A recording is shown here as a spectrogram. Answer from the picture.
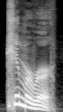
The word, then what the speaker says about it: Kimmerer: Her name is Robin Wall Kimmerer, K-I-M-M-E-R-E-R.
